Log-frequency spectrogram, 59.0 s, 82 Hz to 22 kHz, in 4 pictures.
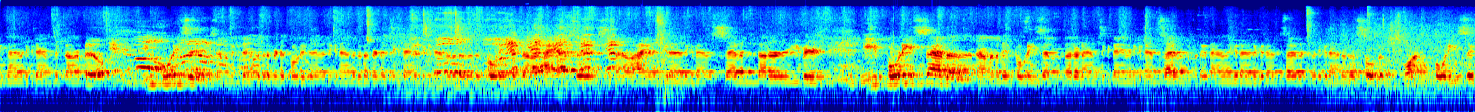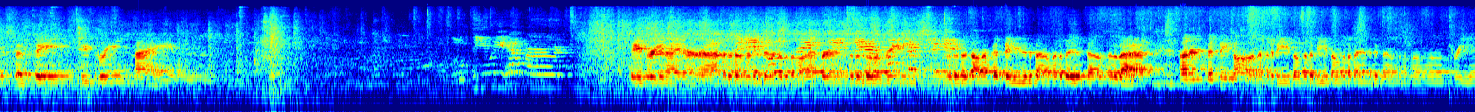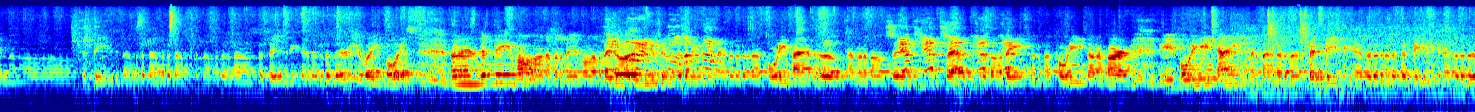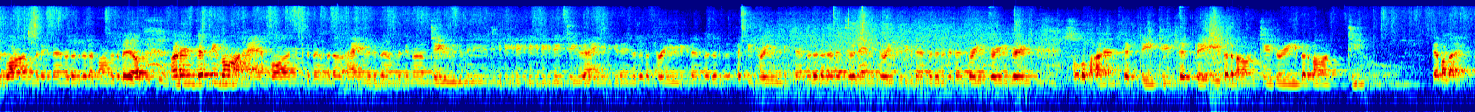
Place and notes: A man is talking during the sale of the cattle in Saint Joseph, Missouri.
The cattle is passing by, people are bidding and buying the cows by auction.
Sound recorded by a MS setup Schoeps CCM41+CCM8
Sound Devices 788T recorder with CL8
MS is encoded in STEREO Left-Right
recorded in may 2013 in Saint Joseph, Missouri (USA).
